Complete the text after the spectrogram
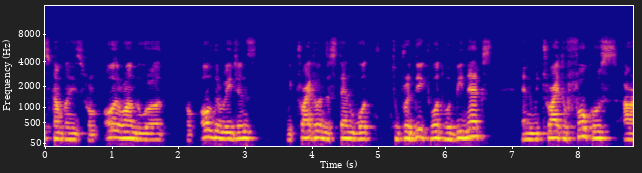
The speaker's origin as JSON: {"language": "English", "town": "Tel Aviv", "region": "Tel Aviv District", "country": "Israel", "tie": "born or raised there", "said": "I'm based in Tel Aviv. I was born in Tel Aviv"}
